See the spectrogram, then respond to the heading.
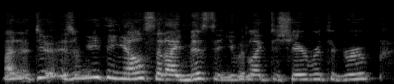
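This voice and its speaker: A woman's voice: fairly high pitch, brisk, vocal fry, slightly rough. A woman in her eighties hosting an interview, chatty and friendly, laughing often. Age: 80s. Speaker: podcast host. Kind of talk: casual interview talk.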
